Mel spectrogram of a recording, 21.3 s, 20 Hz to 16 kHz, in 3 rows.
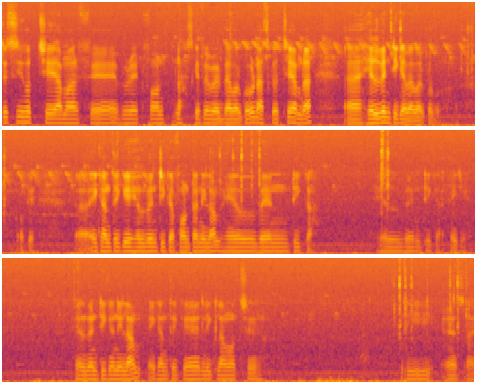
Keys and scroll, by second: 5.6-7.0 typing, 10.2 h, 10.6 h, 12.8 v, 20.1-21.2 typing.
